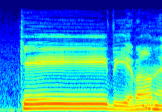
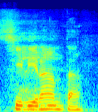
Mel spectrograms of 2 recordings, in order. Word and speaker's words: Kiviranta: Kiviranta. There it is. Kiviranta.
